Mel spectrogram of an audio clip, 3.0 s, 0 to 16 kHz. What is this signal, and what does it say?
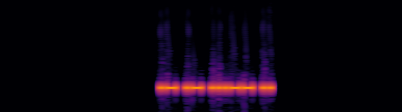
Morse code, heard as a keyed tone, about 51 wpm, 700 Hz. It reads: AA3I
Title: USA Call Signs - 4 Characters - Repeated 2x - 50wpm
